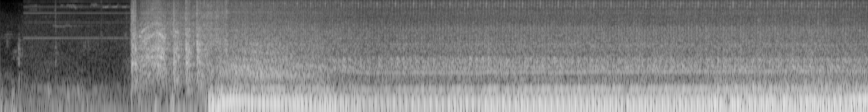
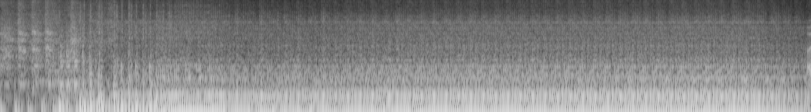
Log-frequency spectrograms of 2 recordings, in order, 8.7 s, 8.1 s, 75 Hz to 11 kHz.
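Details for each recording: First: Alfa Romeo 156 GTA, 3.2 V6 Busso, after engine work and bending open the disc flange that was suspected of rubbing: starter cranks, then the engine settles into a steady, even idle, nothing new heard; running healthy. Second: Alfa Romeo 156 GTA 3.2 V6 Busso, revived after ten years unused, with a rusty exhaust line and muffler roughly reassembled: cranks, catches and settles to a loud, hollow idle with an uneven puffing pulse, an exhaust leak.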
